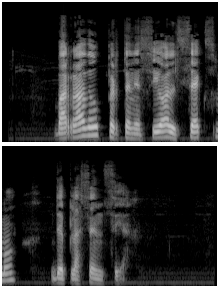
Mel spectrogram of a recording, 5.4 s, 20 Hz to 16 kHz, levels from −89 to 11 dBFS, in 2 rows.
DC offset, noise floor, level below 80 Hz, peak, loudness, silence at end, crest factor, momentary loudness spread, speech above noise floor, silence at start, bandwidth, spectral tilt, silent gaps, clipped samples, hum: under 0.1%; -66 dBFS; -76 dBFS; 0 dBFS; -21 LUFS; 1.15 s; 24 dB; 18 LU; 45 dB; 0.65 s; 11 kHz; -4.5 dB/octave; none; under 0.1%; none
